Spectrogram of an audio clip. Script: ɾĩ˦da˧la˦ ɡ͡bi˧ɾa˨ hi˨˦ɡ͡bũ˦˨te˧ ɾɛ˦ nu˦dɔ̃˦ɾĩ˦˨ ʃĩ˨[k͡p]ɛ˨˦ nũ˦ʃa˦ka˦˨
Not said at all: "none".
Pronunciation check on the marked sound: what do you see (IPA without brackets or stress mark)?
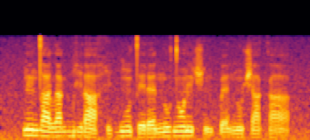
k͡p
